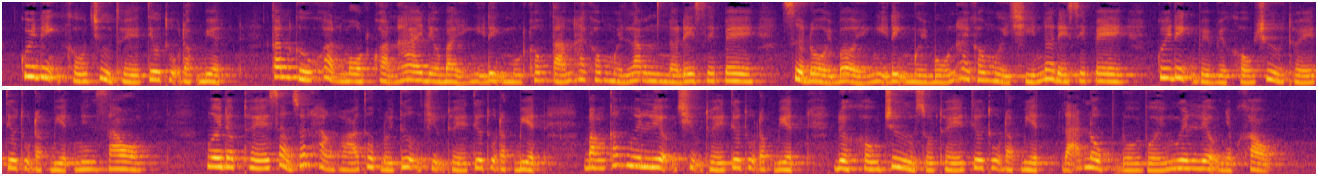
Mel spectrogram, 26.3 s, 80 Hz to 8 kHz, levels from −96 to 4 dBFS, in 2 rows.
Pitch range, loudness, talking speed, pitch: 195-240 Hz, -16 LUFS, 190 wpm, 210 Hz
